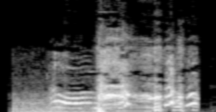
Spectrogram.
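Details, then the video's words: A cat talking, giving a drawn-out rising then falling meow followed by a quicker, wavering run of chirpy meows, all in about two seconds; a person speaks just after. "Cat talking"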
